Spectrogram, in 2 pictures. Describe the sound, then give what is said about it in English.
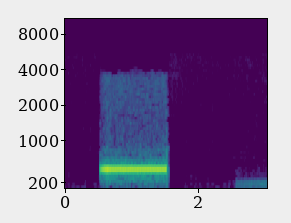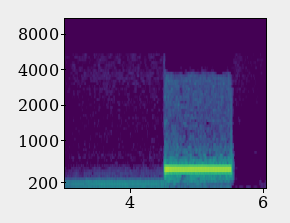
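A phone line rings out twice on a call to the Kenyan embassy in Washington, D.C., two steady one-second electronic ringback tones separated by a pause, with a faint low hum filling the gap. No one speaks. “Let's hear the ringing on air, and then I'll talk to him.”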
